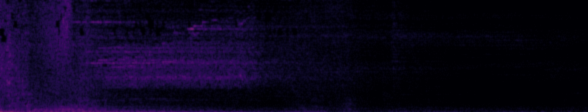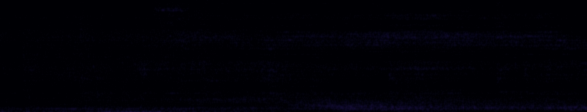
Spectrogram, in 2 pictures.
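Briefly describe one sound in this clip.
A soft victory fanfare plays and fades.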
